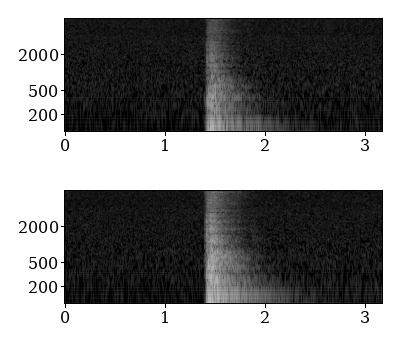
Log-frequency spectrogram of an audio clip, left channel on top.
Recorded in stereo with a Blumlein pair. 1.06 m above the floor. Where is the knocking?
40° right, 0.5 m.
